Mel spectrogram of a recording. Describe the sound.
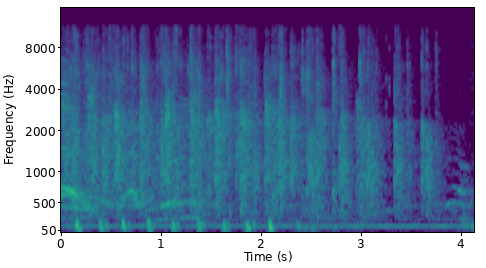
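Applause from a church audience welcoming visitors at a Sunday service, many claps blending into a steady, even patter that carries on throughout.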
